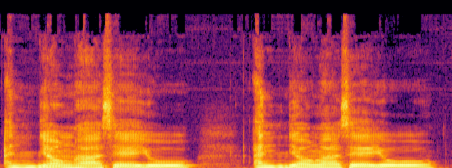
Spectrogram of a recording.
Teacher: The first syllable an should be the lowest pitch. If the pitch of an is do, re, mi, fa, sol, others are like mi or fa. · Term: intonation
